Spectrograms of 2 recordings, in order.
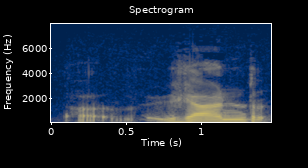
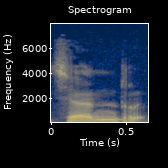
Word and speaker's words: genre: introduction to film റാണ്ടൻ ഴാൻ എന്നാണ് അത് ഉച്ചരിക്കൽ ചില ആളുകളൊക്കെ ജാൻ എന്ന് ഉച്ചരിക്കുന്നുണ്ട് ഈ ഒരു വാക്ക് ഒരു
